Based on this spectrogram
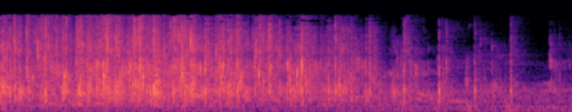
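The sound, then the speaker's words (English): A roomful of people at a church service clapping together for the Lord, a dense, steady patter of applause that thins out and fades to a few scattered claps by the end. “Let's give the Lord a clap for that.”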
